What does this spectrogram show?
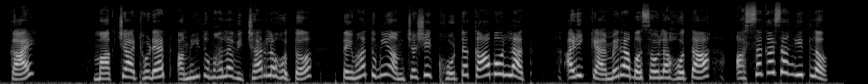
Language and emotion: Marathi, angry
